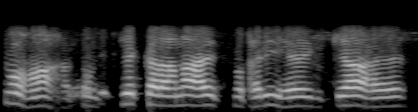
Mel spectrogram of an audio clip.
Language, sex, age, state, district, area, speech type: Hindi, male, 60+, Uttar Pradesh, Mirzapur, urban, conversation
